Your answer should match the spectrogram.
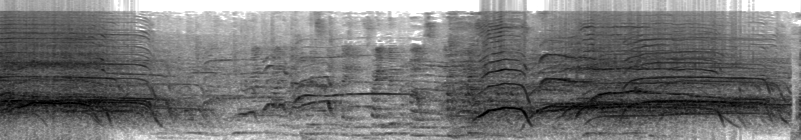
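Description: A theatre audience screaming and cheering, many high-pitched voices at once. The first wave fades about two seconds in, and a second wave swells about seven seconds in, then cuts off just before the end.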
